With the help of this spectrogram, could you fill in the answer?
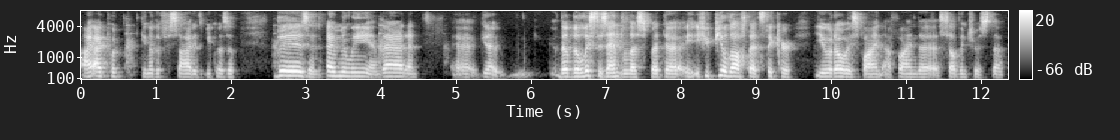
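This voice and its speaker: A man's voice: on the high side, steady tone, moderate pace, mellow. A man sharing a personal story on a webinar, hesitant and searching for words. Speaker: webinar participant. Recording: muffled webinar call audio.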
